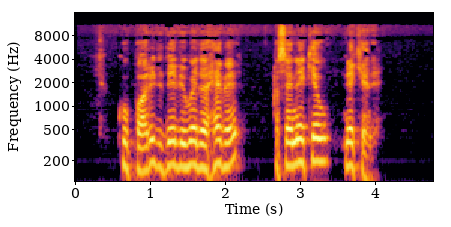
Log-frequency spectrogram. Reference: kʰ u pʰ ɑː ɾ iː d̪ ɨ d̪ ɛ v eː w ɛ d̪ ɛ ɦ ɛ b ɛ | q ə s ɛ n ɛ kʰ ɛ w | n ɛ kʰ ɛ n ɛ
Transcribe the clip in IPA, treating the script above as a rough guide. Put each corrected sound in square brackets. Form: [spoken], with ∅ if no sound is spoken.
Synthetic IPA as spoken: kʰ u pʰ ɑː ɾ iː d̪ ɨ d̪ ɛ v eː w ɛ d̪ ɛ ɦ ɛ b ɛ | q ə s ɛ n ɛ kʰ ɛ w | n ɛ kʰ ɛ n ɛ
